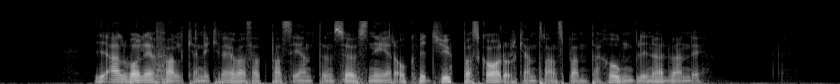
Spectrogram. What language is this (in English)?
Swedish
